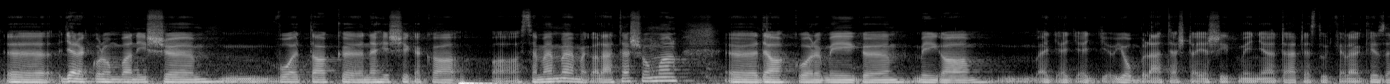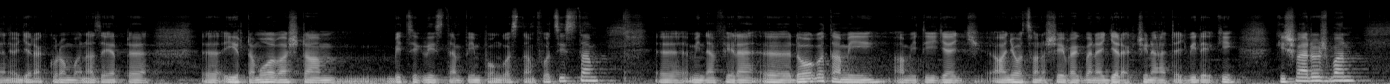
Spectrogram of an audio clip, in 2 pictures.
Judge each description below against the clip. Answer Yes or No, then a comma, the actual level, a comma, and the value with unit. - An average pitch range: Yes, average, 3.3 semitones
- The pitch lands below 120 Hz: Yes, low, 105 Hz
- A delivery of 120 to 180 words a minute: No, slow, 105 wpm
